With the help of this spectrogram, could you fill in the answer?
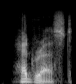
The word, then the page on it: headrest: American English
